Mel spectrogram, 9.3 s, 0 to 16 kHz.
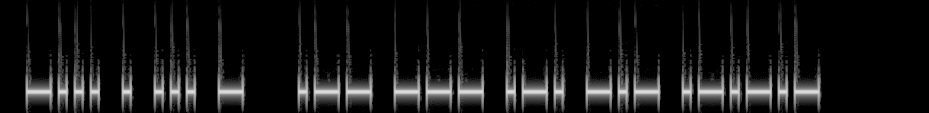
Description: Morse code, heard as a keyed tone, about 15 wpm, 700 Hz. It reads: BEST WORK.
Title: Sentences from Top 1000 Words - Review Part 3 - 15wpm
